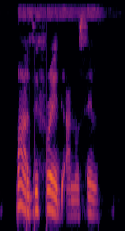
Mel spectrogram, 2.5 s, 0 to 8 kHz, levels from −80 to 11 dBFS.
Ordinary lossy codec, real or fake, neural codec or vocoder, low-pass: MP3, 48 kbps; real; none; 7.2 kHz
